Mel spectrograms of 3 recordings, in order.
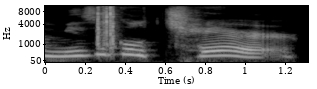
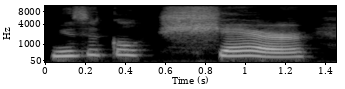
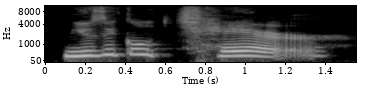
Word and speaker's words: musical chair: Se refiere a musical chair. La CH en inglés se pronuncia ch, es un sonido fuerte, no es musical share, musical chair.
